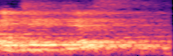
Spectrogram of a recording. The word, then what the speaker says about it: adjectives: You don't have to say D here. D is silent.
